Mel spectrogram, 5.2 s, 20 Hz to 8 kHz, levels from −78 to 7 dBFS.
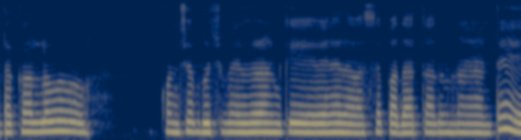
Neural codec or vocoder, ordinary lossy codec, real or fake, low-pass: none; none; real; 7.2 kHz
